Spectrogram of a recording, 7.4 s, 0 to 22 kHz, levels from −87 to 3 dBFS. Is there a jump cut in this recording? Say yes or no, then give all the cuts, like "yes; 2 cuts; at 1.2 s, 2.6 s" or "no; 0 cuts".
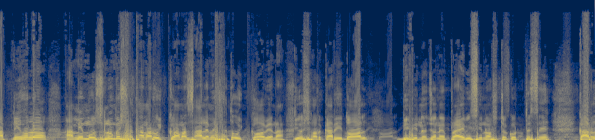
yes; 1 cut; at 3.7 s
